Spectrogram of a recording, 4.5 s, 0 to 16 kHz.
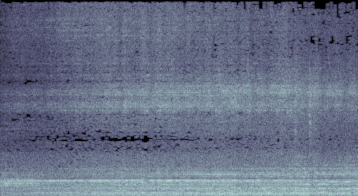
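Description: Freight train passing at speed, headed by two ES 64 F4 (class 189) electric locomotives: a steady rumble of wheels on rails with a faint high steady tone over it.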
